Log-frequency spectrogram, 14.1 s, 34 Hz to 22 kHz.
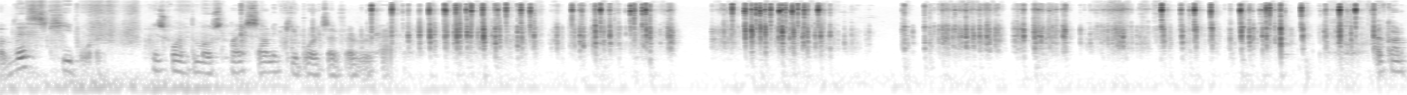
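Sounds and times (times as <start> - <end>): typing on computer keyboard: 3.1 - 14.0.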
